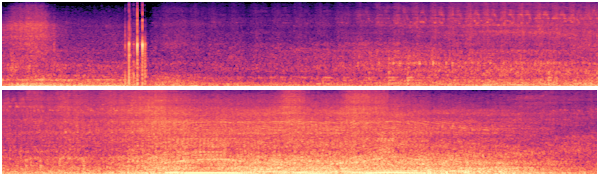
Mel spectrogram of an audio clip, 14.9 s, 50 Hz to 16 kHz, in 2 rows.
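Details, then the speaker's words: 1966 Ford Thunderbird FE V8 on a drive after trying a longer pushrod. It runs rough and lumpy, stumbling as revs rise and fall, with some spark knock: a misfire. Owner suspects a bad lifter and the longer pushrod holding the valve open. "This thing is not running perfectly. You can feel it missing."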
